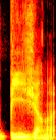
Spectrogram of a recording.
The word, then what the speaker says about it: Bijan: They made it a point to say the correct pronunciation of his name is Bijan.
